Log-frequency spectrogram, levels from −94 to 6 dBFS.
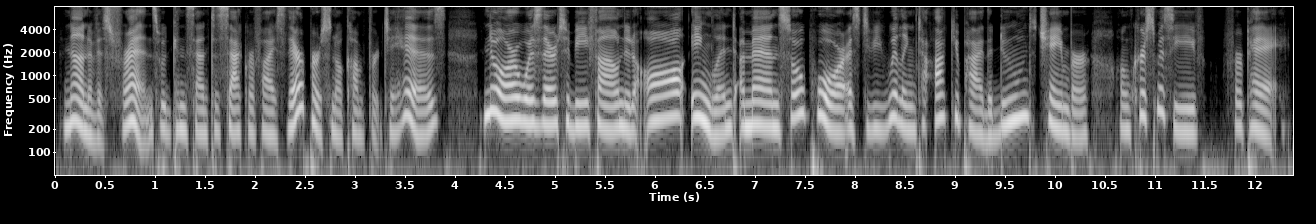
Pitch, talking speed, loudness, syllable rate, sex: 220 Hz, 195 wpm, -17 LUFS, 5.0 syllables/s, female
